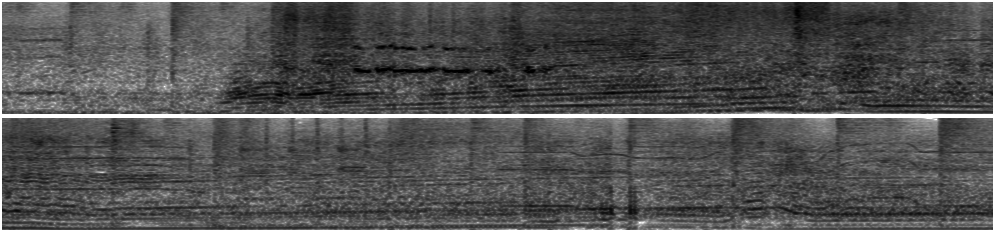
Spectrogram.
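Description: Car engines: one revs hard and accelerates past from about a second in, its pitch climbing and then dropping as it goes by near the middle, before steady engine idling takes over.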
